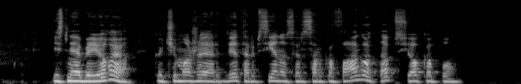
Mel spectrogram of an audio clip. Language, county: Lithuanian, Vilnius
